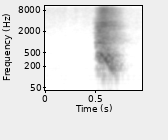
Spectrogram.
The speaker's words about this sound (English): Gesundheit.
